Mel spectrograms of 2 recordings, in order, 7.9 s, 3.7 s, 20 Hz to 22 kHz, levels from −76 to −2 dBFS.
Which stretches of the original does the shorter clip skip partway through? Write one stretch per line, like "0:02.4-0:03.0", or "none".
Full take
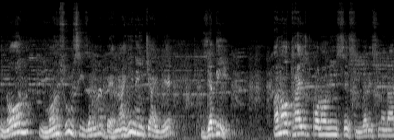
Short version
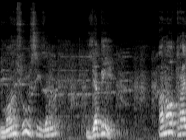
0:02.0-0:03.5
